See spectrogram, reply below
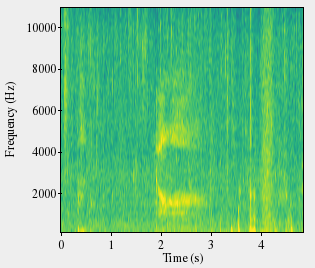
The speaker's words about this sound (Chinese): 这雨真的是太大了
